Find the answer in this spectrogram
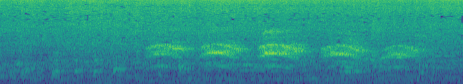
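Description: A bird calling five times in a quick, even series, each call about half a second apart and harsh in tone.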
